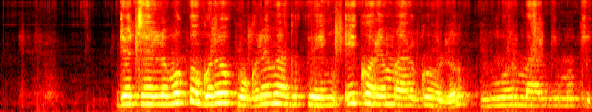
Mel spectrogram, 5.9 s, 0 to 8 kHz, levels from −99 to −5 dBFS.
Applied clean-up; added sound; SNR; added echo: neural separator model SepFormer DNS4.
